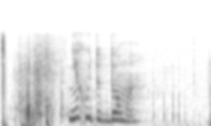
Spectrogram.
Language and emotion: Russian, neutral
